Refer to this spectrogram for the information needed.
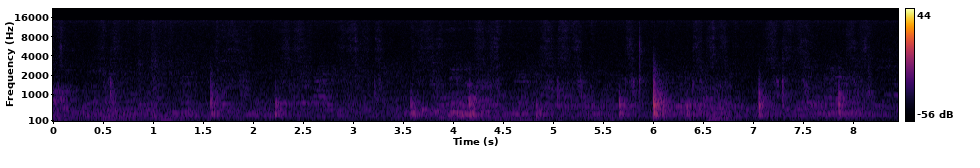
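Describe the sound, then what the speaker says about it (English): Notes are written by hand, with intermittent scratching and tapping strokes of pen on paper at close range, fairly faint, with occasional louder taps. "So let's write that down."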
